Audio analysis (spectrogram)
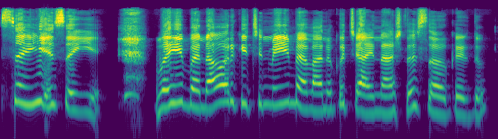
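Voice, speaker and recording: A woman's voice: high voice, moderate pace, no room sound, clean studio sound, natural voice. A woman voicing a nosy middle-aged neighbourhood auntie who taunts and mocks in a moral story. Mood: mocking.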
